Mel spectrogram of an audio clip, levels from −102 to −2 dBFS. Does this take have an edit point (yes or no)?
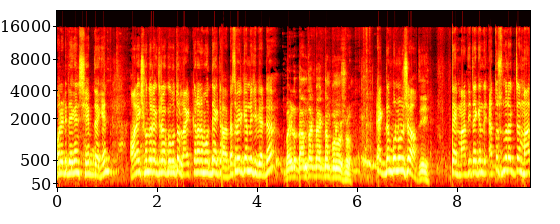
yes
